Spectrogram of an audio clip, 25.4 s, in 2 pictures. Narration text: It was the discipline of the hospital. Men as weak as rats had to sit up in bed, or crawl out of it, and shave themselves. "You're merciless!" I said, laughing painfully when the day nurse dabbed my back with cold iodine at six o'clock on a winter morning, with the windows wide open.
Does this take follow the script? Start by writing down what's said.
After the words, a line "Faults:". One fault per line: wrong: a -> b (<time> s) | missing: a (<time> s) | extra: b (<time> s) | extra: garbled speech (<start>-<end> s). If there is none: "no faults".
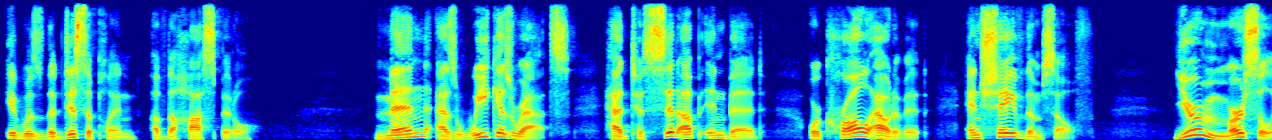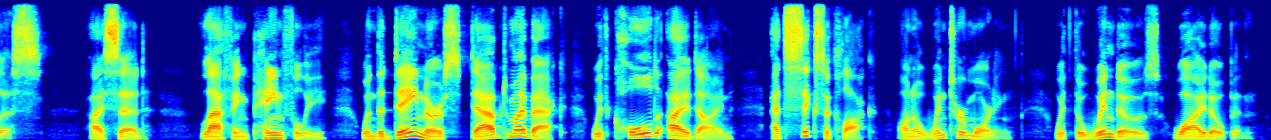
It was the discipline of the hospital. Men as weak as rats had to sit up in bed, or crawl out of it, and shave themselves. "You're merciless!" I said, laughing painfully when the day nurse dabbed my back with cold iodine at six o'clock on a winter morning, with the windows wide open.
Faults:
no faults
